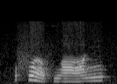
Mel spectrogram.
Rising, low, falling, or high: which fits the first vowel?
falling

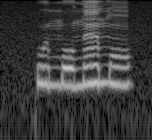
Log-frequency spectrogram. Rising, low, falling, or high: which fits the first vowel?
low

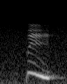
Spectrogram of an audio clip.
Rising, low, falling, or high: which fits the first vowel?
falling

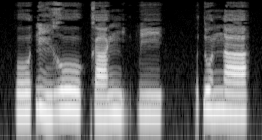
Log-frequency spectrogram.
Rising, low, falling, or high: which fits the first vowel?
rising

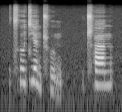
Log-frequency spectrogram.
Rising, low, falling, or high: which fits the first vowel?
high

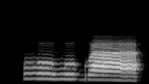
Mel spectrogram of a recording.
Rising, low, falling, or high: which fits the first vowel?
low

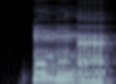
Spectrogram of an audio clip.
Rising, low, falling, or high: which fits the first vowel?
high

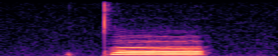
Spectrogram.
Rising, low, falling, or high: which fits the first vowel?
high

